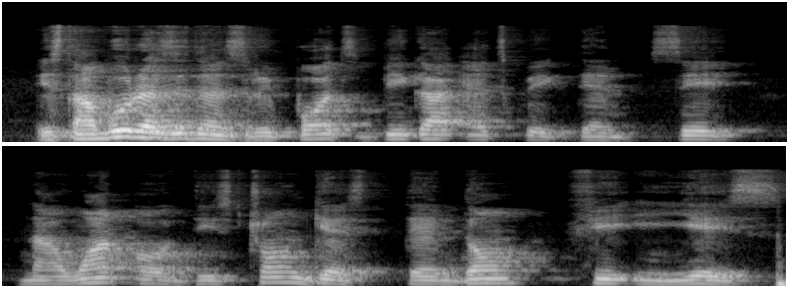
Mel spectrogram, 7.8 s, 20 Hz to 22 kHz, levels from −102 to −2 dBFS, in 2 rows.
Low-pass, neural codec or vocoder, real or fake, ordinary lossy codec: 10.8 kHz; vocoder, 24 kHz, 100 mel bands, Vocos; fake; none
